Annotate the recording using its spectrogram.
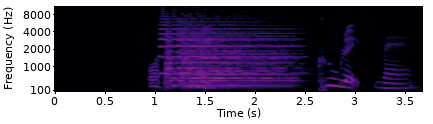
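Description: A short cheerful jingle plays.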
